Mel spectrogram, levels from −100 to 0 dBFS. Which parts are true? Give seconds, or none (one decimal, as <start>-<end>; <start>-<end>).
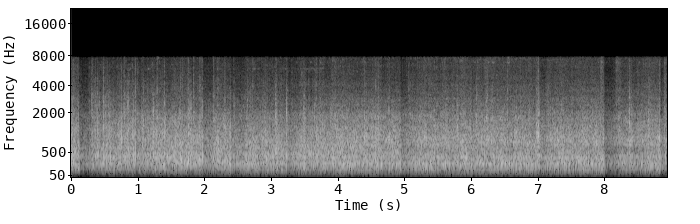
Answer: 0.0-8.9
